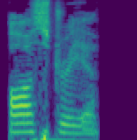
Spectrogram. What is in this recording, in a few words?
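"Austria", American English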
